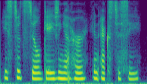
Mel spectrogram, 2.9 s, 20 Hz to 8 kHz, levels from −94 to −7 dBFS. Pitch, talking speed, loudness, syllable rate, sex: 215 Hz, 165 wpm, -17 LUFS, 4.2 syllables/s, female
